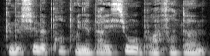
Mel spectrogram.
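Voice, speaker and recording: A man's voice: medium pitch, a little fast, mellow, husky, voice pushed up, lightly acted. A man voicing a confident, mocking young woman in a storybook reading, with a teasing, ironic manner.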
